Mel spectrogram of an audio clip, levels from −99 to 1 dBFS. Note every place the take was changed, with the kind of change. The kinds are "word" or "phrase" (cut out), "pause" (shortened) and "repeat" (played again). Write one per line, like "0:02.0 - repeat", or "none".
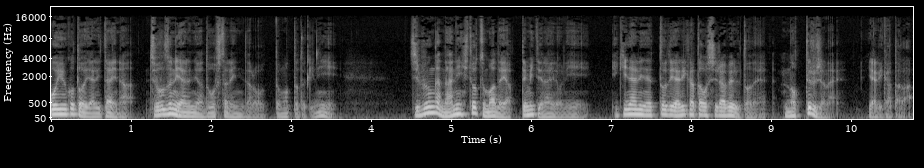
0:01.1 - pause
0:09.0 - pause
